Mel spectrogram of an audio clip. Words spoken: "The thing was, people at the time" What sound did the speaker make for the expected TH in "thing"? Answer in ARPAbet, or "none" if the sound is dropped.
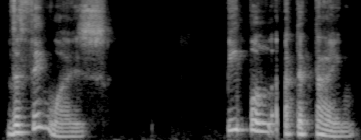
TH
